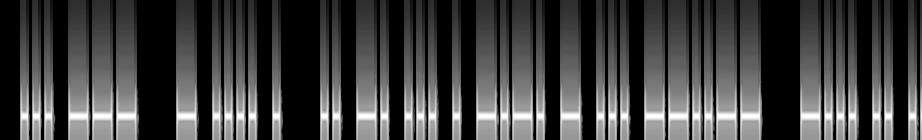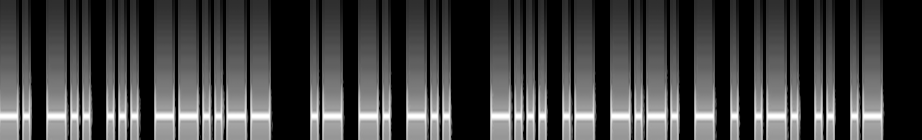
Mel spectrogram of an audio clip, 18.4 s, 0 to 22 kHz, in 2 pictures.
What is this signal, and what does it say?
Morse code, heard as a keyed tone, about 20 wpm, 700 Hz. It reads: SO THE INSECTS, BIRDS, AND BACTERIA
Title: A Sound Of Thunder 20wpm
